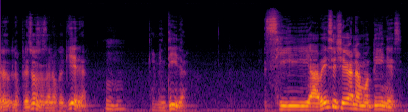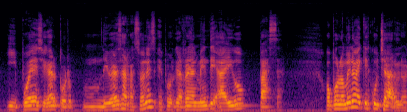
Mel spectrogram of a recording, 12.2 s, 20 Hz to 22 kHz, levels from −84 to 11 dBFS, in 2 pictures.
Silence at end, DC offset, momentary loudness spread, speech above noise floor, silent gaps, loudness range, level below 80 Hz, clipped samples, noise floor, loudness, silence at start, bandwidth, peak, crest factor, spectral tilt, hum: 0 s; under 0.1%; 15 LU; 31 dB; none; 7 LU; -46 dBFS; under 0.1%; -47 dBFS; -16 LUFS; 0 s; 14 kHz; 0 dBFS; 16 dB; -6 dB/octave; none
